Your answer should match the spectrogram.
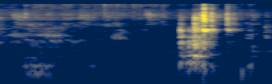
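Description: Steel kitchenware being handled: light scraping and rattling, then one sharp metallic clatter about one and a half seconds in.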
